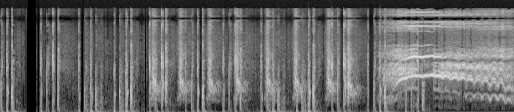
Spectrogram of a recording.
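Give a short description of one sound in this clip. A lasso whirls and swishes through the air.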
